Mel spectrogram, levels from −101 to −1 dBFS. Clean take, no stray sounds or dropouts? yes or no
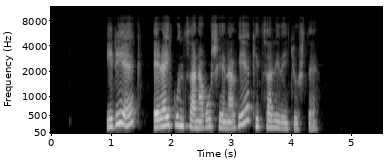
yes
